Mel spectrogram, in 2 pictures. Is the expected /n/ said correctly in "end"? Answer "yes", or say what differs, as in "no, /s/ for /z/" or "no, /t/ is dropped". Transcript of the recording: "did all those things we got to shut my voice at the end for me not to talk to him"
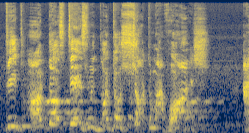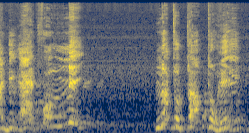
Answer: no, /n/ is dropped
